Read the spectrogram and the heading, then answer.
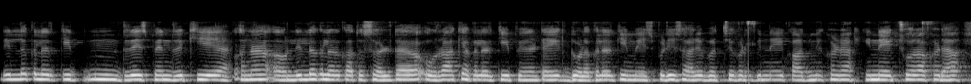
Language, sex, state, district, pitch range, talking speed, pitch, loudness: Hindi, female, Rajasthan, Churu, 205-220 Hz, 190 wpm, 210 Hz, -14 LUFS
